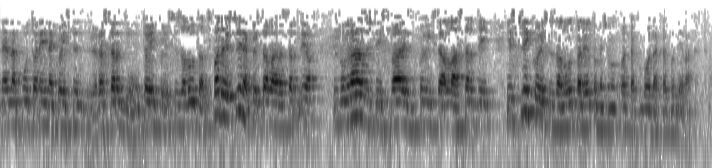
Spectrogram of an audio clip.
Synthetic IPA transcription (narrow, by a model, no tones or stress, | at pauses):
najed̪anpuːt̪o̞nihnako̞jiseɾasr̩d̪ijoit̪ojikojisuzaluːt̪alispad̪ajusʋinako̞jisealːahɾasr̩d̪io̞ | zbo̞ɡɾaːzlit͡ʃi̥t̪ihst̪ʋaːɾiːzbokko̞jixsealːahsr̩d̪i | isʋiko̞jisuzalˠuːt̪aliut̪omet͡ɕemobuat̪t̪akobo̞ʎa̰kad̪̚bud̪ḛʋa̰kḁt̪ḁ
